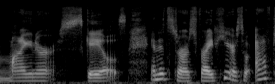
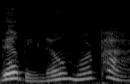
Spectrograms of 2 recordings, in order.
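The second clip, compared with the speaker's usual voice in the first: sugary sweet voice, higher pitch; 4 semitones higher than usual. Narrator reading a story, a woman holding pie under an old man's nose, sweetest voice. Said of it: "she said in her sweetest voice".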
